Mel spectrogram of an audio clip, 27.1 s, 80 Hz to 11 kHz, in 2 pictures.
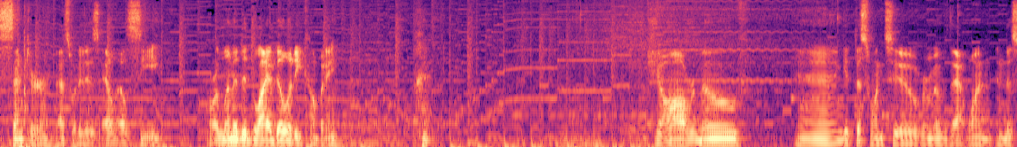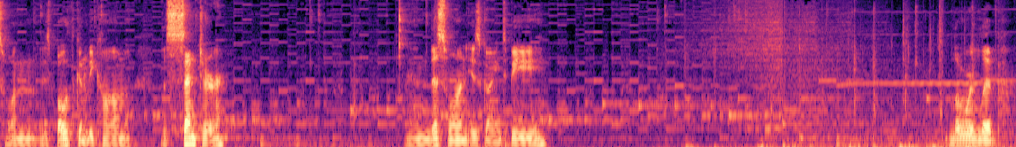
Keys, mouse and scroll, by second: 7.7 click, 8.7 click, 11.1 right click, 12.7 click, 14.0 click, 14.8 click, 16.2 right click, 17.7 click, 19.3 right click, 22.3 click, 23.3 click, 23.4-27.1 drag.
